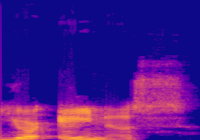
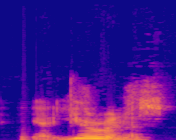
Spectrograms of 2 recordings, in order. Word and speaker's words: Uranus: reverse urine Uranus Uranus okay not your anus okay you're in this not you're not your bunghole no I know you reverse your kness okay Uranus that that's the actual we're pronouncing here it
